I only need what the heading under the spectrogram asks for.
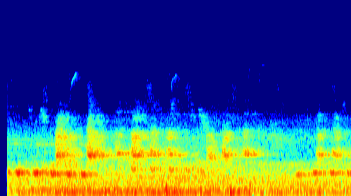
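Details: Southern coucal recorded from a home terrace: deep, hollow, low-pitched hooting notes, some drawn out and others given in short repeated runs, with steady low background rumble.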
